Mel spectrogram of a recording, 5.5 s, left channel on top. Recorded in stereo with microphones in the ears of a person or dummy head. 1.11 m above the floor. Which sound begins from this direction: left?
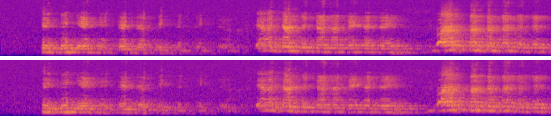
Laughter, at 0.4 s.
